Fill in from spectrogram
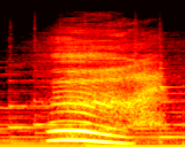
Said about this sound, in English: Oh, she lowers her head slightly, a heavy yawn escaping her throat.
